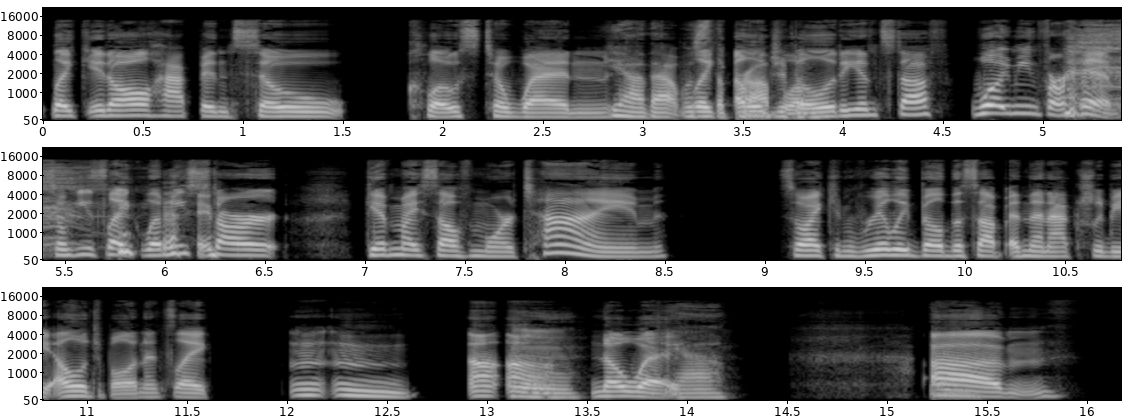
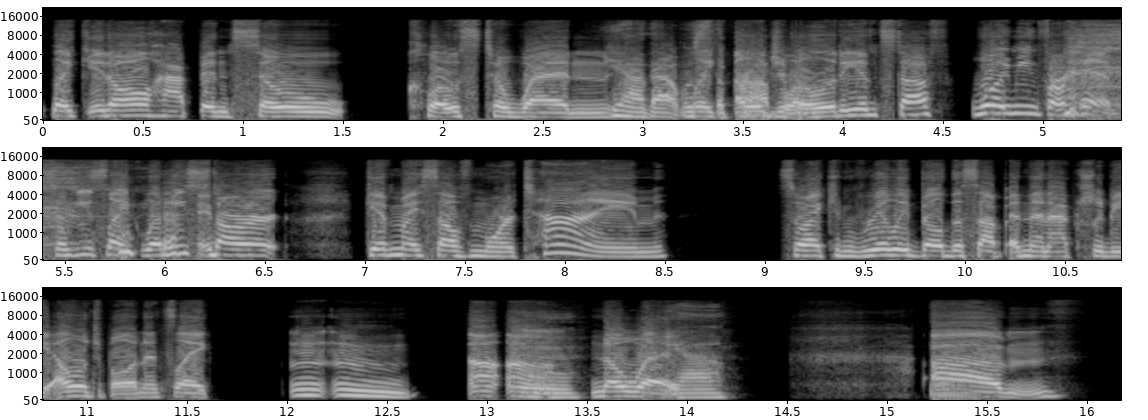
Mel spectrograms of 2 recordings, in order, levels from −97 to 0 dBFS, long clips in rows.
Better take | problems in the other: first | distortion; heavy; 7 dB below the speech

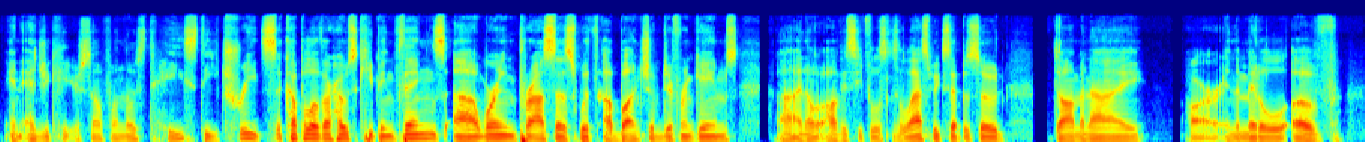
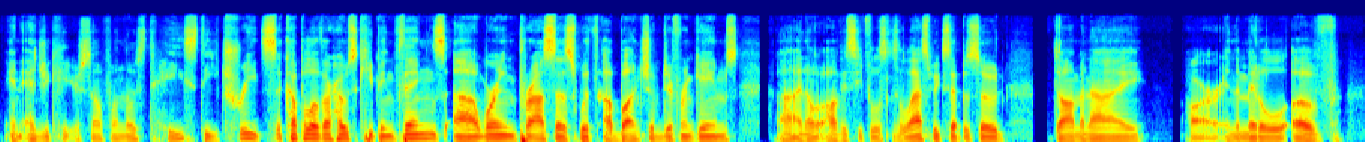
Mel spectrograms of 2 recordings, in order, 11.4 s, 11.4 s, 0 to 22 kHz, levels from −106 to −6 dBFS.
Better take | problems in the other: neither | none

